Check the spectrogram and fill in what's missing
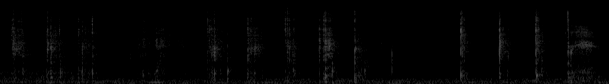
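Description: Tarot cards are shuffled close by in a quick series of crisp, papery riffles and taps that vary in loudness, with no talking.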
